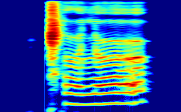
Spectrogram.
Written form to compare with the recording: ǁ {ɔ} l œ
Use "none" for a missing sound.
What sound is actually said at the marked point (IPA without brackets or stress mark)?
ə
